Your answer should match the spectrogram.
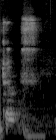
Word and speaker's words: Coates: And this was inspired by the New York Times bestseller Between the World and Me by Ta-Nehisi Coates. Is that how you say it? – Yes. – Okay. – Coates. – Yes.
